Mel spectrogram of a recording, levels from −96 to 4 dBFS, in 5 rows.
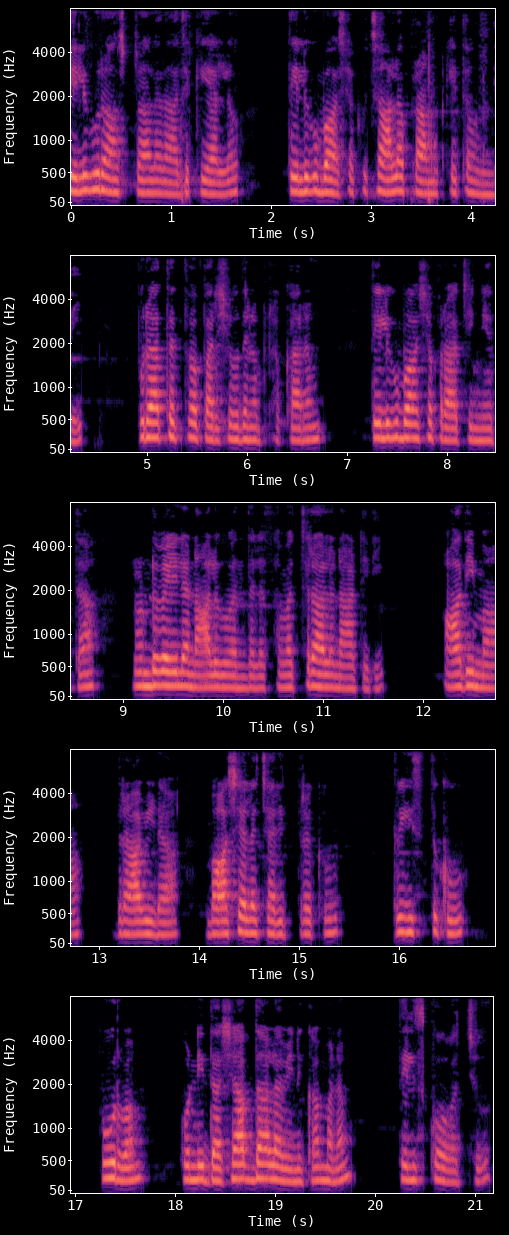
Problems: none marked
